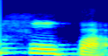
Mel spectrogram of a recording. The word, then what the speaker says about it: faux pas: a blunder okay so fopa okay so maybe you can remember it that your focus pass okay so since your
